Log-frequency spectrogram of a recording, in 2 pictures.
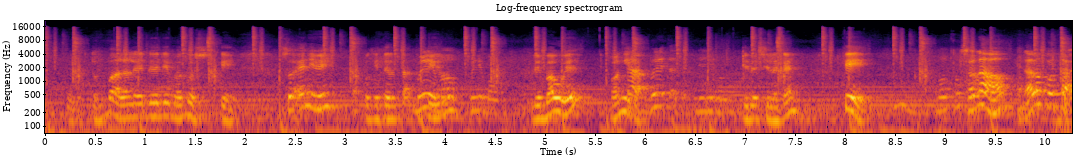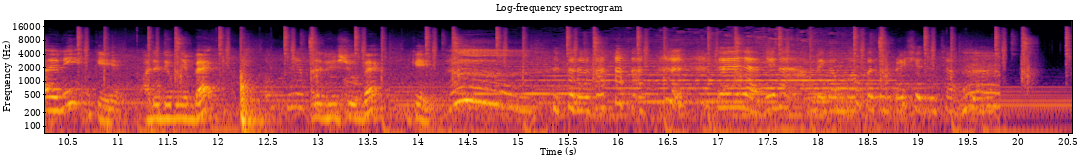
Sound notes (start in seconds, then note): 14.3 gasp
